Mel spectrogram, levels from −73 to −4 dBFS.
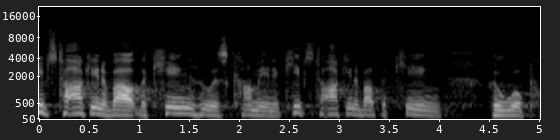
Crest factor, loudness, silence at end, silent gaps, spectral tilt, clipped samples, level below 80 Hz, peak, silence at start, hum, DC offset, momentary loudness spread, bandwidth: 22 dB; -34 LUFS; 0 s; none; -6 dB/octave; under 0.1%; -86 dBFS; -12 dBFS; 0 s; none; under 0.1%; 14 LU; 12 kHz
